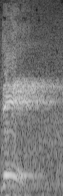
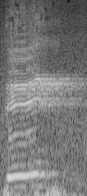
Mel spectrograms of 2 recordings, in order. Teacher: you have the contrast between the low tone and the rising tone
